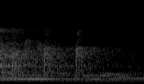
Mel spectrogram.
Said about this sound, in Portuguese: e como igreja, antecipadamente te adoramos, aplaudindo o teu nome. No nome acima de todo nome. Aleluia!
